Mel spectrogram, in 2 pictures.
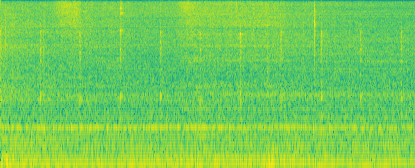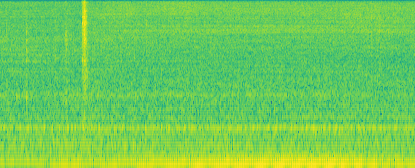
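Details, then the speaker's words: Steady high-pitched whine over road rumble while cruising on the way to the workshop for timing belt and oil change; driver suspects a CV joint or, more likely, the gearbox. "No, słychać, albo przegub któryś wyje, ale prędzej skrzynię."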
